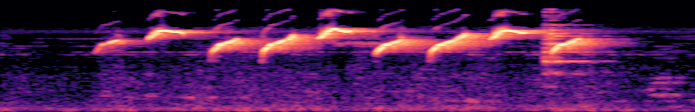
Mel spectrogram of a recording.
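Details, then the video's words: A rapid string of about ten piercing, high upslurred notes from a cinereous tit, given as a lure, running without pause for over two seconds in a clean, quiet setting. "Pancingan Suara pikat Burung gelatik batu"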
